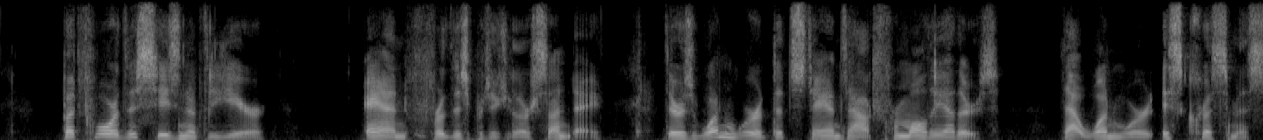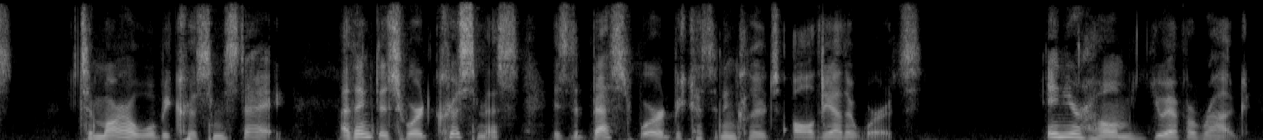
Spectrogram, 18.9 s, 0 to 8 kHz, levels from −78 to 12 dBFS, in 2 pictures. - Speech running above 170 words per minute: Yes, average, 185 wpm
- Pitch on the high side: No, low, 135 Hz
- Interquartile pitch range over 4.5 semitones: Yes, wide, 5.5 semitones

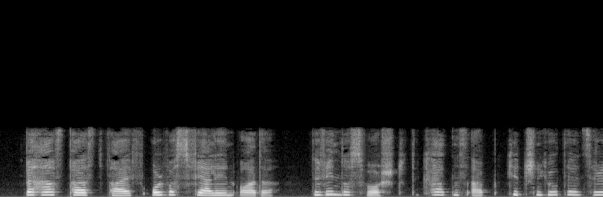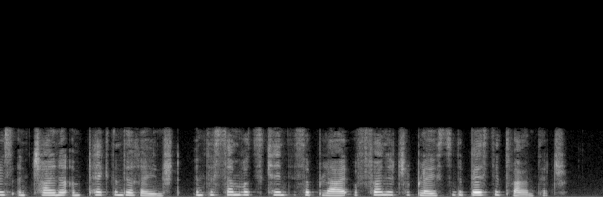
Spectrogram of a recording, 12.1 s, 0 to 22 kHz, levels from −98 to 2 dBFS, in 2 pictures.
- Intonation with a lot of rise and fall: No, average, 3.7 semitones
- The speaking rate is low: No, average, 170 wpm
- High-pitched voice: Yes, very high, 285 Hz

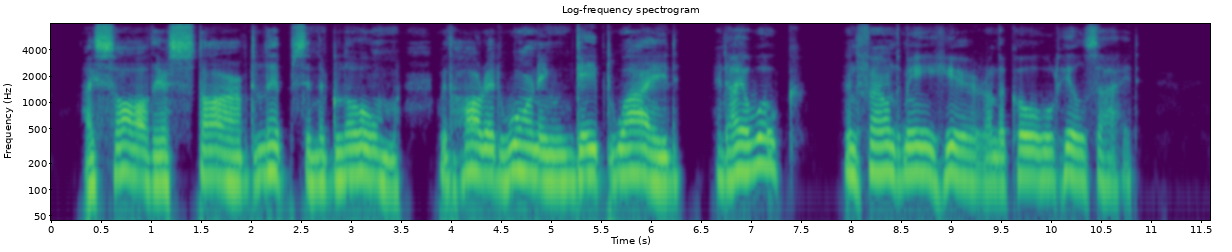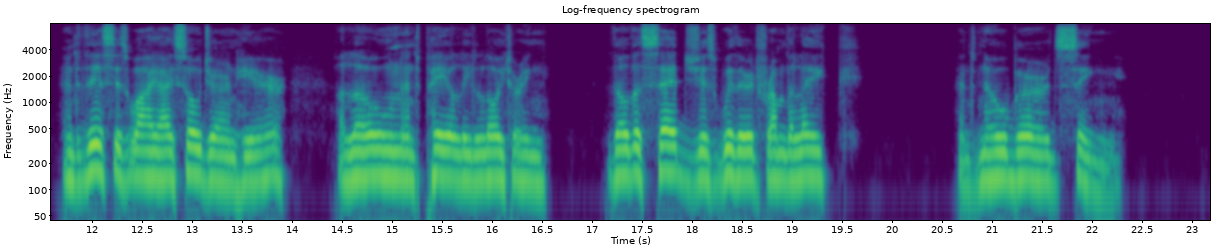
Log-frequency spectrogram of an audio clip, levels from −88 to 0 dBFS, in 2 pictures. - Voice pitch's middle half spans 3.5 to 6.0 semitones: No, narrow, 2.4 semitones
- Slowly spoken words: Yes, slow, 125 wpm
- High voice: No, low, 135 Hz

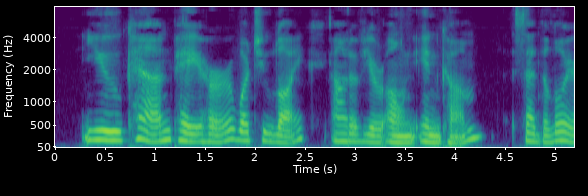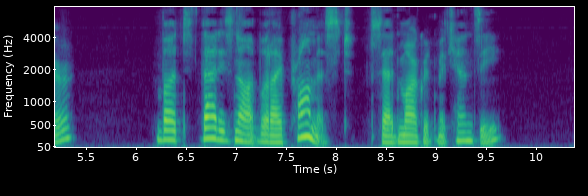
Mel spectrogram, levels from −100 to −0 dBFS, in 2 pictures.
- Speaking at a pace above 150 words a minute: No, average, 145 wpm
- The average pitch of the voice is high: No, medium, 175 Hz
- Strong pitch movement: No, average, 4.8 semitones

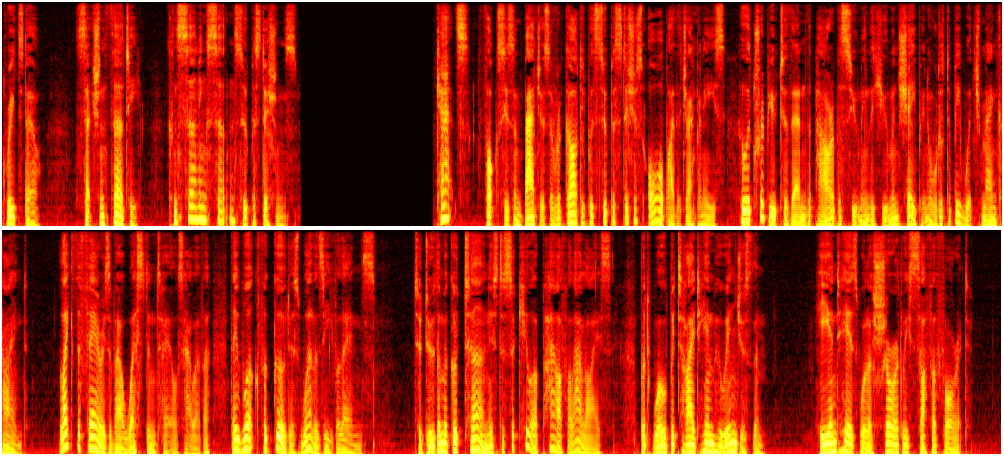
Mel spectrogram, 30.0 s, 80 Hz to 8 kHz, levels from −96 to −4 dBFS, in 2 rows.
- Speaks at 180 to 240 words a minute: No, average, 155 wpm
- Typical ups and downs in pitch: No, wide, 8.0 semitones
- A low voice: Yes, very low, 90 Hz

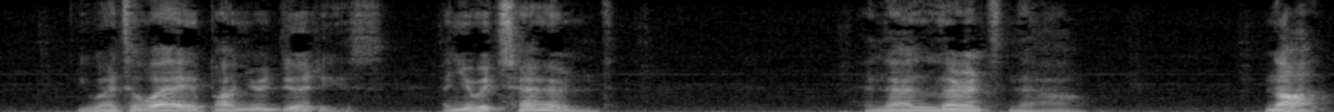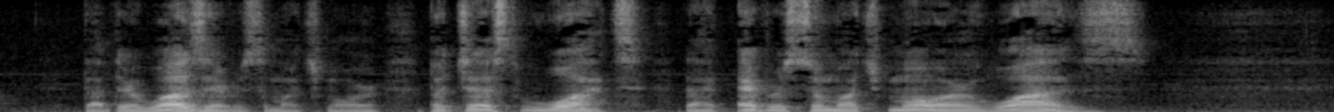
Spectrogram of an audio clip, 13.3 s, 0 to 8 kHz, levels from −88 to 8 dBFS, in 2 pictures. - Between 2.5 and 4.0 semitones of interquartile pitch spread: Yes, average, 3.6 semitones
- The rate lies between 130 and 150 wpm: Yes, slow, 135 wpm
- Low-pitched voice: Yes, very low, 90 Hz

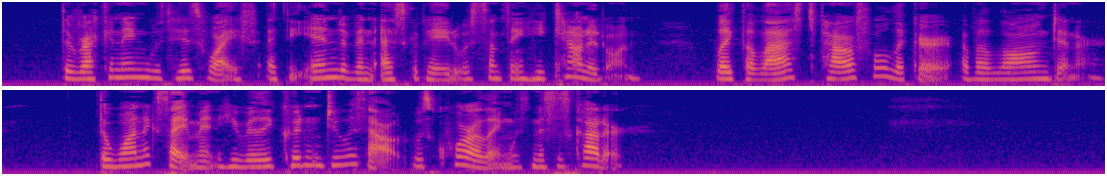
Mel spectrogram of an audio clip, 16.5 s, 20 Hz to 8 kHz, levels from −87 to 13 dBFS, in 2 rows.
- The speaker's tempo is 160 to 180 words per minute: No, average, 140 wpm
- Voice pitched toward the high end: Yes, high, 205 Hz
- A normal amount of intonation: Yes, average, 3.1 semitones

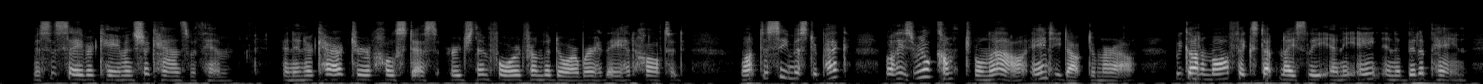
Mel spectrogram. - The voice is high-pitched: Yes, high, 220 Hz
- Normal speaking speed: No, fast, 215 wpm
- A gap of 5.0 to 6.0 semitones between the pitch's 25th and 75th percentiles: No, average, 3.1 semitones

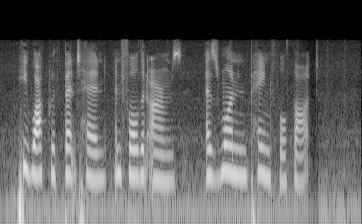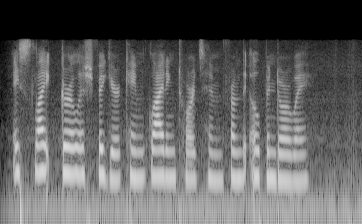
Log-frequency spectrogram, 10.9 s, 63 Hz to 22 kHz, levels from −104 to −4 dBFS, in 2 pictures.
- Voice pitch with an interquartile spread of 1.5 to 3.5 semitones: Yes, narrow, 2.5 semitones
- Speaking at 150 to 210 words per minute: No, average, 140 wpm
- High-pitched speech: Yes, high, 215 Hz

